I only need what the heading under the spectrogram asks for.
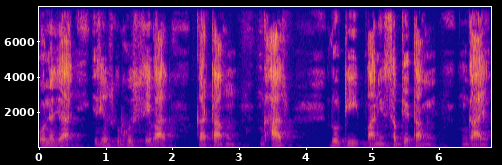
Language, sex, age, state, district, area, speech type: Hindi, male, 60+, Uttar Pradesh, Prayagraj, rural, spontaneous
